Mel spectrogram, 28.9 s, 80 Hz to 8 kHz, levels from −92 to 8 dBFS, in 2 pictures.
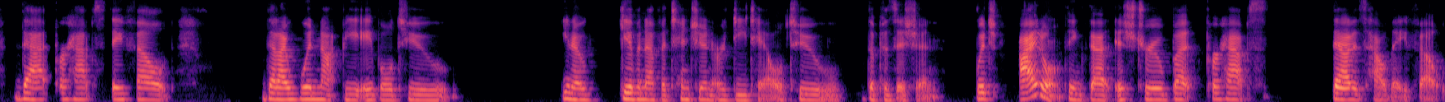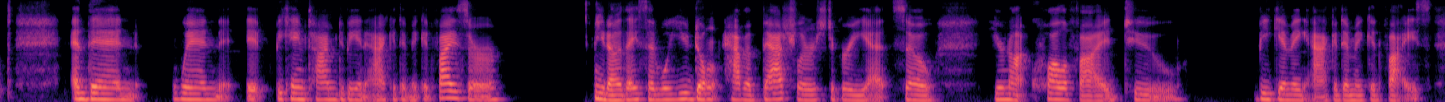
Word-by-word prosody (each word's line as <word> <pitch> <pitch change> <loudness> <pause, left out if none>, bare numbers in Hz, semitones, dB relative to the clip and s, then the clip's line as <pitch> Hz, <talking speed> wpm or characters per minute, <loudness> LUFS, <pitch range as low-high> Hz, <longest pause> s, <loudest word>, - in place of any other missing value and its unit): that 175 -3 +3
perhaps 170 -1 -4
they 170 0 +3
felt 165 - 0 0.9
that 175 0 +4
I 165 -1 +8
would 170 +1 +4
not 165 -3 0
be 160 -1 -3
able 150 0 0
to 150 0 -3 1.1
you 190 - +2
know, 160 -2 +3 0.3
give 180 -3 +6
enough 160 -2 +1
attention 160 +1 -1
or 155 0 -3
detail 145 0 -3
to 155 -2 -3 0.2
the 165 - +1
position, 155 -1 -4 0.3
which 185 0 +2 0.2
I 180 +10 +10
don't 280 -2 +4
think 160 -4 -2
that 155 -1 +3
is 160 0 0
true, 160 0 +2
but 165 -1 0
perhaps 175 +7 -1 0.7
that 165 -2 +9
is 155 -1 -2
how - - -1
they - - -6
felt. - - -5 0.6
And 175 0 +4
then, 170 -2 +3 0.3
when 170 -2 0 0.2
it - - -2
became 180 -1 0
time 165 -1 -2
to 170 - -5
be 160 -1 -4
an - - -4
academic 165 +1 -5
adviser, 200 -4 +1 0.9
you 185 -3 +4
know, 150 -2 +5
they 160 +1 +2
said, 165 -2 -2
"Well, 160 +1 0
you 175 +2 -1
don't 170 -1 +1
have 160 - 0
a 150 - 0
bachelor's 160 -1 -1
degree 155 -2 -4
yet, 145 +2 -4
so 150 -4 -1 0.6
you're 170 -1 0
not 155 -3 0
qualified 165 -5 0
to 160 +2 -7 0.7
be 175 -2 -1
giving 155 -3 -2
academic 145 +3 -2
advice." 145 0 -4
165 Hz, 140 wpm, -25 LUFS, 155-170 Hz, 1.1 s, I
